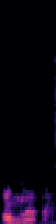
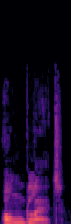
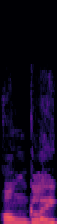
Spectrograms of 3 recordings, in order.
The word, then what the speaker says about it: onglet: If it was a French restaurant, I would probably say anglais. Yeah, so I said anglais grillé, which is completely wrong.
